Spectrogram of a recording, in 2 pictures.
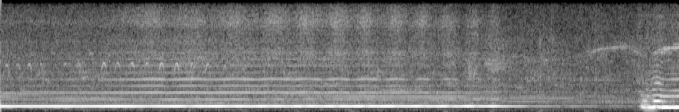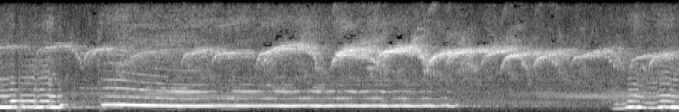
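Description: Bansuri (bamboo transverse flute) holding one long sustained note. After a brief phrase about five seconds in, it plays a note that slides down and then holds. From about six seconds on, garden birds chirp quickly and repeatedly above the flute.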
